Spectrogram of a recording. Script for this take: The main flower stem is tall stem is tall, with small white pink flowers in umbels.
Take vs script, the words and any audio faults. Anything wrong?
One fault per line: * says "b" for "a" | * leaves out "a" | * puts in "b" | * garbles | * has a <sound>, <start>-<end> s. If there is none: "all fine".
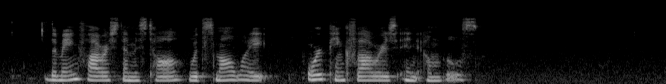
* leaves out "stem is tall"
* puts in "or"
